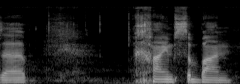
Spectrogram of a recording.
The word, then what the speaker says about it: Chaim Saban: Turbo movie, were completely dubbed in Hebrew because Chaim Saban, that's how you pronounce the name of the guy who bought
